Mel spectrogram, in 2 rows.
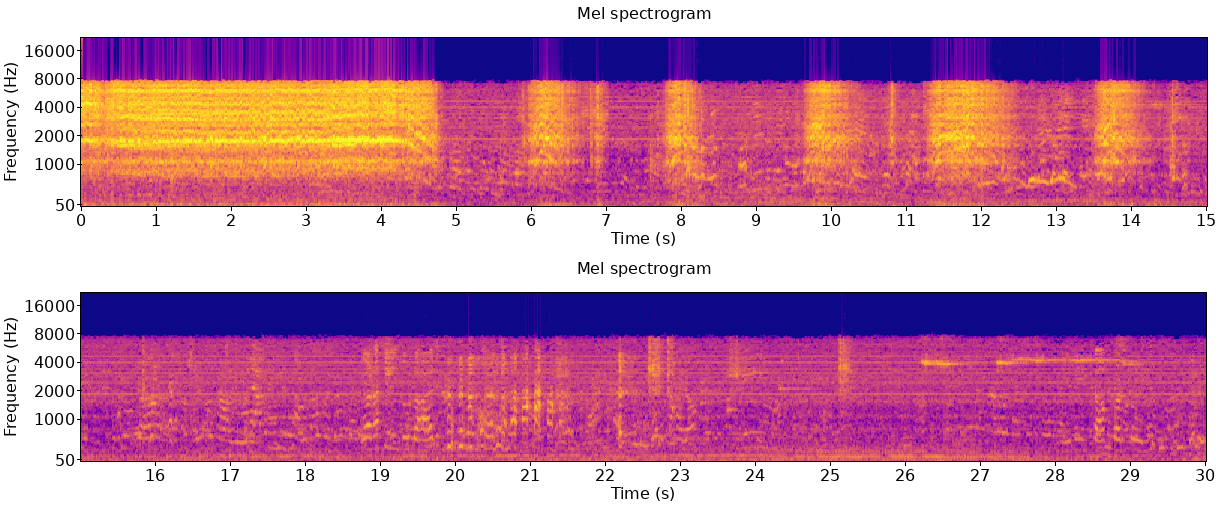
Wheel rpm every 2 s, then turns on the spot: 220, 210, 90, 20, 10, 30, 30, 10, 0, 0, 0, 0, 0, 0, 0.
6-8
